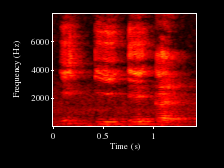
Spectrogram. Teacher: अग्रस्वर किसे कहते हैं, जो जीभ के पहले हिस्से से बोली जाए, यानी आगे वाले हिस्से से बोली जाए, उसे हम कहते हैं अग्रस्वर।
